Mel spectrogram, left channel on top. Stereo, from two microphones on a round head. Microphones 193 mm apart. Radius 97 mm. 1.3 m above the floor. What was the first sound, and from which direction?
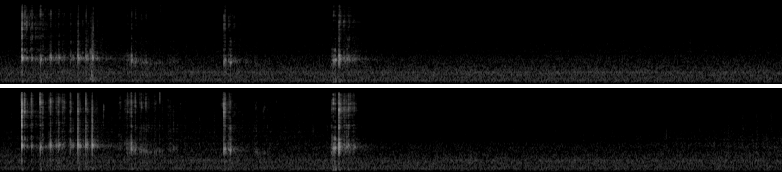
Chewing, 65° right (ahead or behind).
